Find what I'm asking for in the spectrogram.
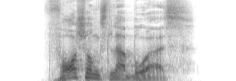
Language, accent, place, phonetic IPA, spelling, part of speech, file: German, Germany, Berlin, [ˈfɔʁʃʊŋslaˌboːɐ̯s], Forschungslabors, noun, De-Forschungslabors.ogg
- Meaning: genitive singular of Forschungslabor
